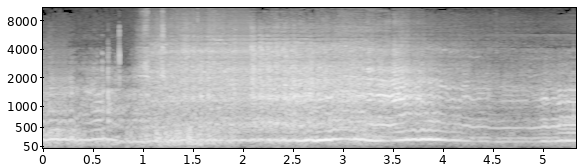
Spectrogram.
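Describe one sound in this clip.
Gravel sprays and rattles under a rally car's tyres.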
